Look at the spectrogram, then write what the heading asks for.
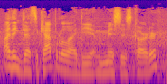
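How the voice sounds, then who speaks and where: An actor playing a confident, wryly joking young newlywed husband in a radio drama. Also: male voice, a little high, natural voice. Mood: playful. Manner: wry, joking, unhurried. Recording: steady car road noise behind.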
